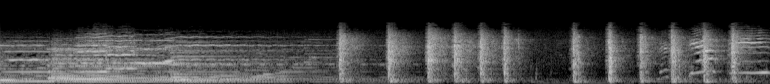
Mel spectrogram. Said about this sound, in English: Is that you hammering away? Yep. I'm building a little house for the puppy.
